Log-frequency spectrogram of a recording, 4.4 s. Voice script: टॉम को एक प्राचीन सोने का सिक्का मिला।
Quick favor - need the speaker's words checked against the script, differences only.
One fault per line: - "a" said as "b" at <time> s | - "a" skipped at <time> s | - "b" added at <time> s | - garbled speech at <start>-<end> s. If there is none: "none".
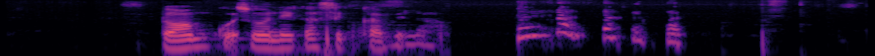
- "एक प्राचीन" skipped at 1.2 s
